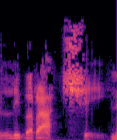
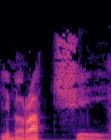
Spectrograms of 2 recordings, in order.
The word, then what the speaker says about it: Liberace: It's almost the Italian pronunciation. In Italian, you roll the R a little bit. You say Liberace. – Liberace.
